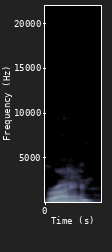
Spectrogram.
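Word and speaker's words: Rhyne: quick helpful pronunciation detail rin is pronounced ryan okay good to know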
